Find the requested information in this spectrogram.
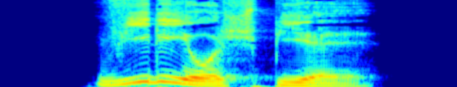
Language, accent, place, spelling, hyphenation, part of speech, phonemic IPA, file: German, Germany, Berlin, Videospiel, Vi‧deo‧spiel, noun, /ˈviːdeoˌʃpiːl/, De-Videospiel.ogg
- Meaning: video game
